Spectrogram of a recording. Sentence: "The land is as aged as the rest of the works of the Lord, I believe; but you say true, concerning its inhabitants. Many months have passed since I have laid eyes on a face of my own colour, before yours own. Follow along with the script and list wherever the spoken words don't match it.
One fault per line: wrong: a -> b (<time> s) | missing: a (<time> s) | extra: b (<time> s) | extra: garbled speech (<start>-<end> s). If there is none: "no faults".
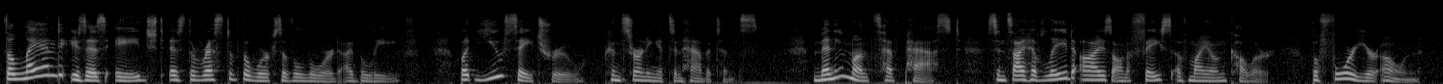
wrong: yours -> your (13.5 s)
